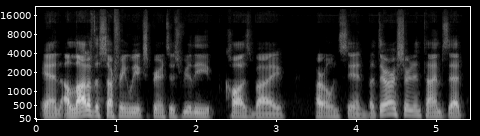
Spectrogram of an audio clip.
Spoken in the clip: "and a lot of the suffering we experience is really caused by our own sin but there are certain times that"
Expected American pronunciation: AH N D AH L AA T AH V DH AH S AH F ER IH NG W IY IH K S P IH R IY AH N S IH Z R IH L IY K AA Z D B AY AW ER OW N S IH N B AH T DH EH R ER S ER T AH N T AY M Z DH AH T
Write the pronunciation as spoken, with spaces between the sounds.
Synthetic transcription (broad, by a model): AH N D AH L AA T AH V DH AH S AH F ER IH NG W IY IH K S P IH R IY AH N S IH Z R IH L IY K AA Z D B AY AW ER OW N S IH N B AH T DH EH R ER S ER T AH N T AY M Z DH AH T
